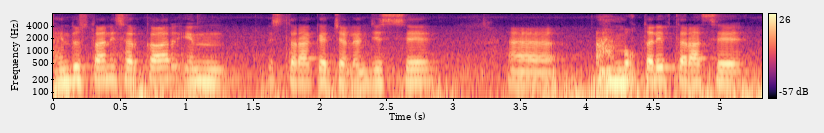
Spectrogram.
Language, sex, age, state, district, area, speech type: Urdu, male, 30-45, Uttar Pradesh, Aligarh, urban, spontaneous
